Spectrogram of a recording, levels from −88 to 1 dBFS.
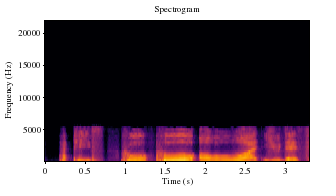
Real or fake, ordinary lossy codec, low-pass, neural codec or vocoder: fake; none; 5.4 kHz; codec, 16 kHz, 0.4 kbps, LongCat-Audio-Codec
